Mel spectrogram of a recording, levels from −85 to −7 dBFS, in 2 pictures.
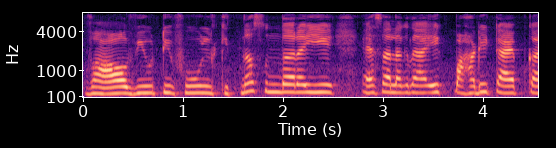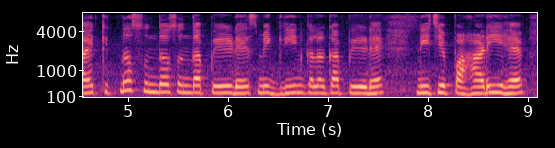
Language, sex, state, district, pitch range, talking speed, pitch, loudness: Hindi, female, Bihar, Muzaffarpur, 230-260 Hz, 190 wpm, 240 Hz, -21 LUFS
